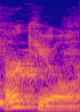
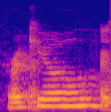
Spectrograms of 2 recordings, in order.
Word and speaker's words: Hercule: Hercule, right? – Hercule. It's kind of like Hercules, but without the S.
